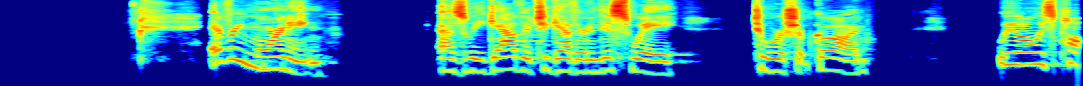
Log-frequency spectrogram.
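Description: An elderly woman speaks calmly and warmly into a microphone.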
